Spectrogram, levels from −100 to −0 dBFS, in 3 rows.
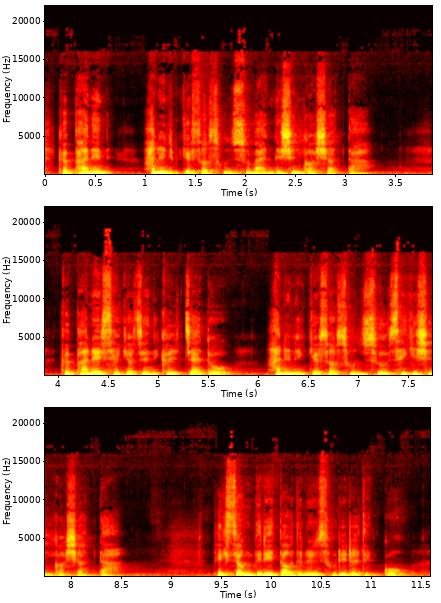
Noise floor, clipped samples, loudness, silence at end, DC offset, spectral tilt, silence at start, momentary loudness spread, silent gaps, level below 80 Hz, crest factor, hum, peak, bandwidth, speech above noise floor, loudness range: -51 dBFS; under 0.1%; -24 LUFS; 0.05 s; under 0.1%; -5 dB/octave; 0 s; 10 LU; none; -58 dBFS; 18 dB; none; -6 dBFS; 16 kHz; 28 dB; 2 LU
